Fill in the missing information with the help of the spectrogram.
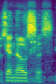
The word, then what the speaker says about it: Gnosis: Gnosis. – Yeah. – I know the G is silent, but it's just easier for people to see it.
